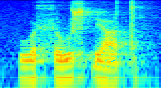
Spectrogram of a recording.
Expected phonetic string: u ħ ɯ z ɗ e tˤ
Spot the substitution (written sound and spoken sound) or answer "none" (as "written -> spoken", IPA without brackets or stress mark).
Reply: ɯ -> u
